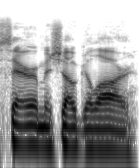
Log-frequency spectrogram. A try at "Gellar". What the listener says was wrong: Galar? It's Geller. Like Ross and Rachel. not Galar.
